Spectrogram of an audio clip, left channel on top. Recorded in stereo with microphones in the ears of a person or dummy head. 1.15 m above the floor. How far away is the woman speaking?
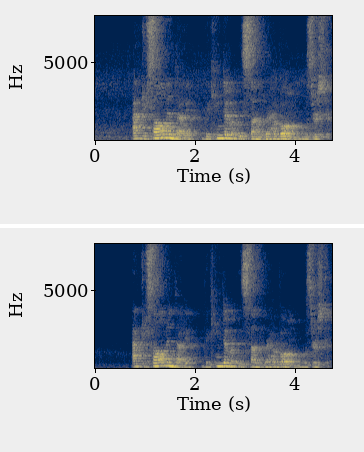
About 0.9 m.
